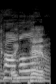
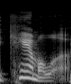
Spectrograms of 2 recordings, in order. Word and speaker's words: Kamala: It's like Pamela. – I pronounce my name. – Kamala. – Like Pamela. – Like Pamela. – So would it be Kamala? – Yeah. – Okay, like camel toe. – Or like Camelot.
